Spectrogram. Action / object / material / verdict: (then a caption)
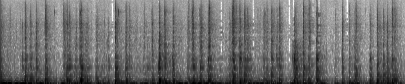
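scrape / cotton pillow filled with cherry pits / cherry pits / none. Fingernails scratch and tap a cotton cushion filled with cherry pits. A dense, continuous patter of small dry clicks and rattling crunches shifts with each stroke, with a soft, low-heavy body and no lingering ring.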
